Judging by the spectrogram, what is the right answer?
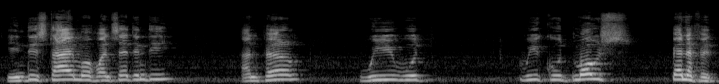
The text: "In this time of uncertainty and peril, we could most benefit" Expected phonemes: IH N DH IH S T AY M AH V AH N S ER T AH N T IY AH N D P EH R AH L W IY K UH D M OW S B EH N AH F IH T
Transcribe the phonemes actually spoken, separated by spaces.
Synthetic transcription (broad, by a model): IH N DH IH S T AY M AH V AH N S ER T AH N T IY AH N P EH W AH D W IY K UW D M OW S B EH N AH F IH T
